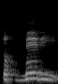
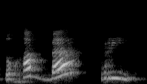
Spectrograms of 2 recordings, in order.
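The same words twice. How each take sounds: First: The vowel after the b is i. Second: The vowel after the b is a. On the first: The verb is active: she is the one telling. The speaker calls it wrong. "مش تخبري" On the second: The verb is passive: she is the one being told. The speaker calls it right. "تخبري الباء عليها فتحة"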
